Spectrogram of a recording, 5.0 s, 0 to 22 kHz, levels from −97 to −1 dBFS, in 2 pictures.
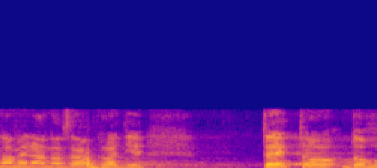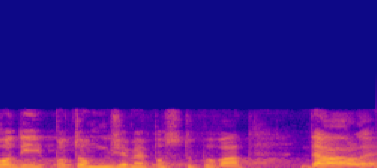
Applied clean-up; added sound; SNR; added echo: none; Knock; 9 dB; reverberation time 1.1 s.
